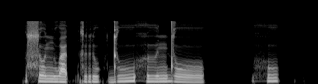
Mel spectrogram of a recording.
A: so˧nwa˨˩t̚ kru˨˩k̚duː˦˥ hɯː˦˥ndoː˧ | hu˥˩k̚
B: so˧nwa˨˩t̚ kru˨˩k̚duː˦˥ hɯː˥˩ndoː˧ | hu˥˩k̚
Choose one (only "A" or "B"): A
